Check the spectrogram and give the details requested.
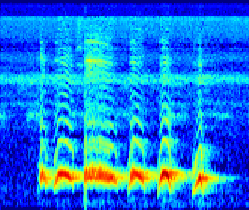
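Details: A lively spotted dove's 'kuk-kuk' cooing, meant to train other doves: a soft series of five low, rounded coos lasting about two and a half seconds, the last dropping in pitch, with a quiet background.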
